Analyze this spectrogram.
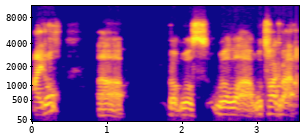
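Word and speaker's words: EIDL: injury disaster loan program also known as EE IDL or the somewhat unfortunate pronunciation idle but we'll we'll talk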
